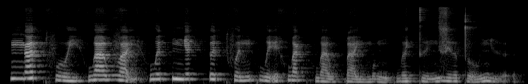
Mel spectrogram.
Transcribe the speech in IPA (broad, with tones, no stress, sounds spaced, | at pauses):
ŋ a˦˥ t̚ f o˨˩ j h w a˧ w v a̰˧˨ j h w ə˦˥ t̚ ɲ a˦˥ k̚ ʔ ə˦˥ t̚ f ə˨˦ n k w ḛ˧˥ h w a˦˥ k̚ h w a˨˩ w ɓ a˨˩ j m o˧˩ ŋ k w ə˨˦ j t̪ ɨ˨˦ n z ɨ˧ ə̯ t̪ o̰˧˥ w ɲ ɨ̰˧˨ ə̯ ʔ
